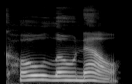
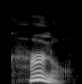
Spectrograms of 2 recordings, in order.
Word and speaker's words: colonel: But the actual pronunciation is kernel.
